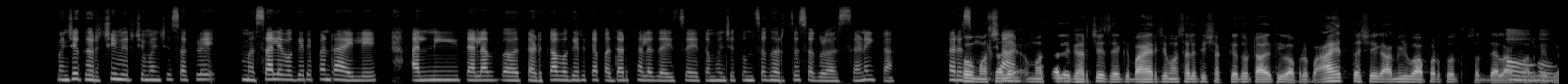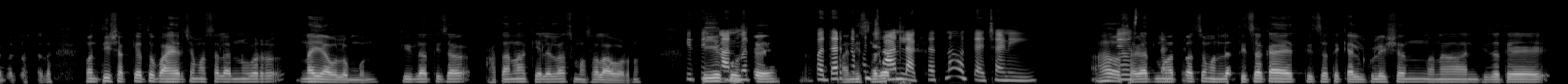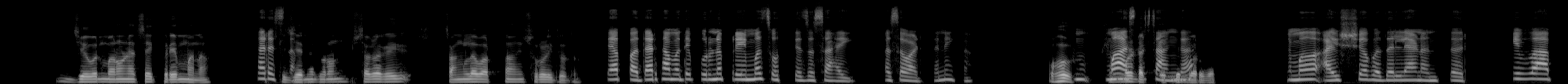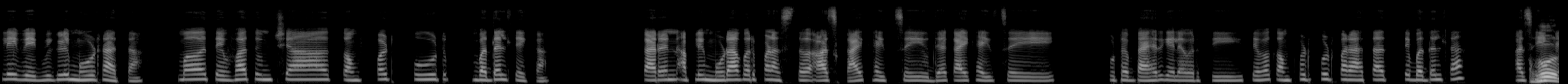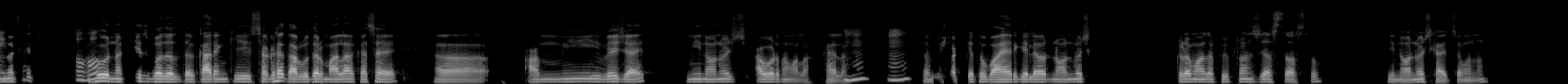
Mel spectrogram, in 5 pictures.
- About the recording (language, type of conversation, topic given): Marathi, podcast, कठीण दिवसानंतर तुम्हाला कोणता पदार्थ सर्वाधिक दिलासा देतो?
- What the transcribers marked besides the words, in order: other noise; tapping; other background noise; laughing while speaking: "सगळ्यात अगोदर मला"; in English: "नॉनव्हेज"; in English: "नॉनव्हेज"; in English: "नॉनव्हेज"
